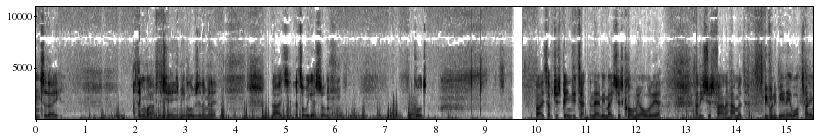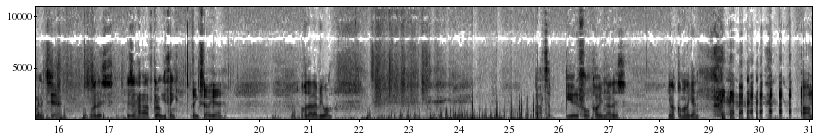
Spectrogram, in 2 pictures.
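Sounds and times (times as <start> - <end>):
wind on microphone: 0.8 - 8.9, 10.6 - 18.0, 19.2 - 26.9.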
